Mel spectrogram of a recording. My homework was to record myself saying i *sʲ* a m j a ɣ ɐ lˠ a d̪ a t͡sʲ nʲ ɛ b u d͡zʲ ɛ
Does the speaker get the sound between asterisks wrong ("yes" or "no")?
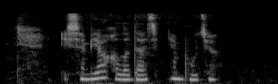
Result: no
